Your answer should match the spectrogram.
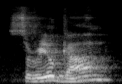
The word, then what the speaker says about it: Ciryl Gane: I didn't see the line previously, but Ciryl Gane, I believe is how you say his name.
